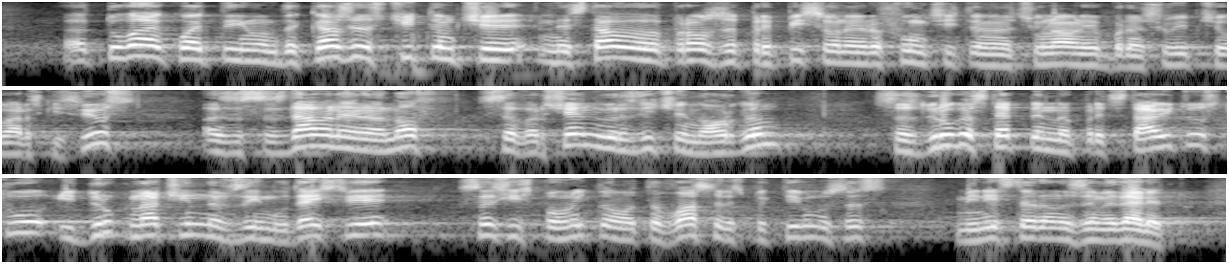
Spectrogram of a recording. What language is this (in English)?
Bulgarian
